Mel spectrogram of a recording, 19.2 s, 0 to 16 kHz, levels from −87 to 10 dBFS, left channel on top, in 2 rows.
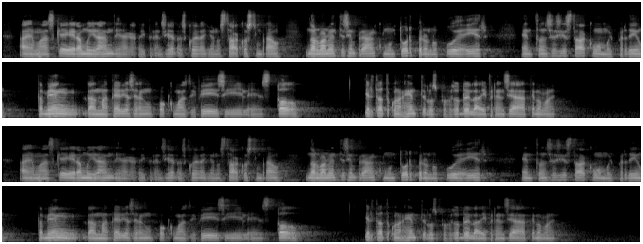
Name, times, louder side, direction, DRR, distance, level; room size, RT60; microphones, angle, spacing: voice 1, 0.3-4.2 4.6-7.3 7.8-9.6 10.1-14.0 15.0-17.9, left 4 dB, 65° left, 19 dB, 0.7 m, -31 dB
23.5 x 21.0 x 7.3 m, 0.98 s
head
